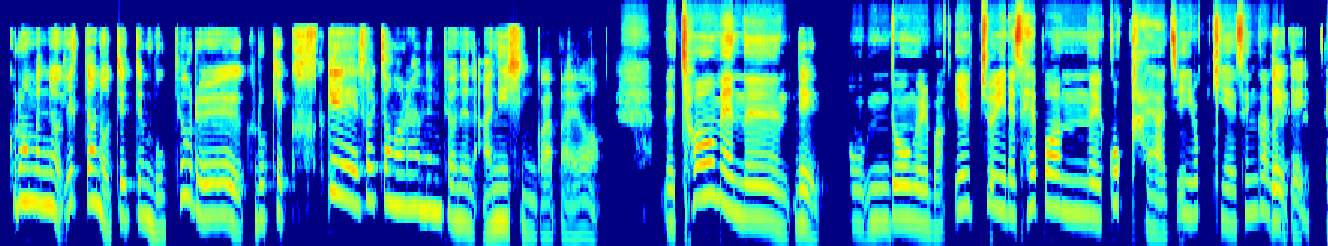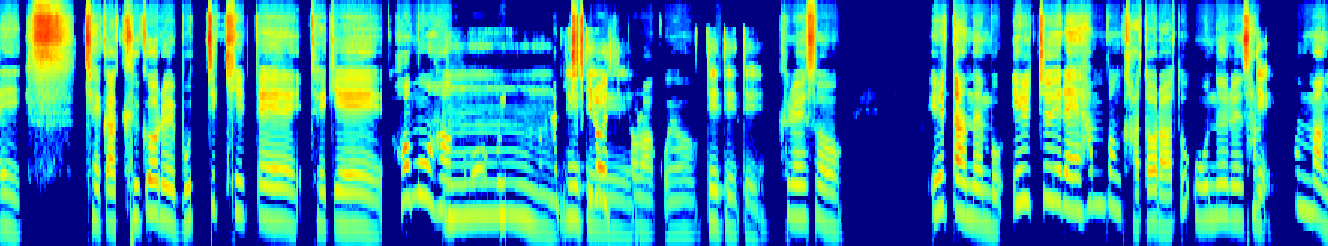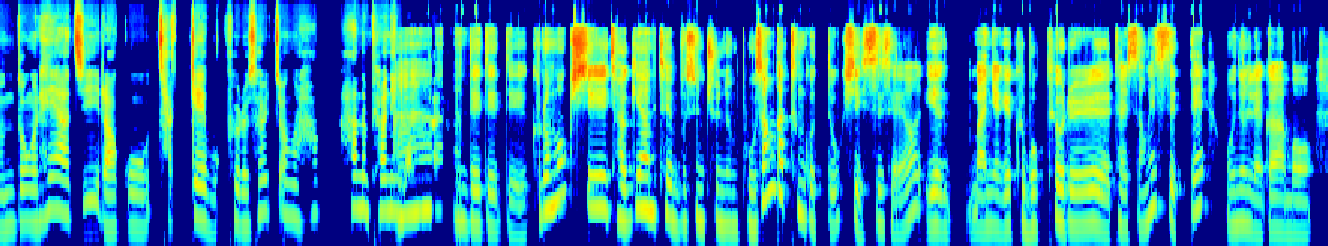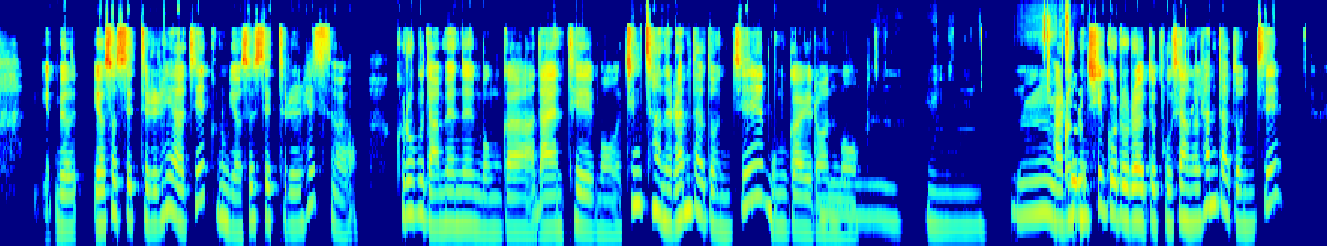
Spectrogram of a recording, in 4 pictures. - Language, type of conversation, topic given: Korean, podcast, 운동에 대한 동기부여를 어떻게 꾸준히 유지하시나요?
- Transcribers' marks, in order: other background noise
